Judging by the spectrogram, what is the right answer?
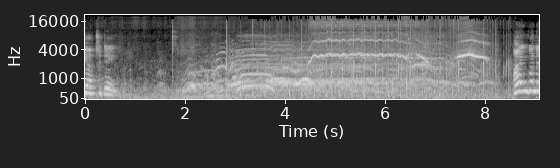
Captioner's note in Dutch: Gejuich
